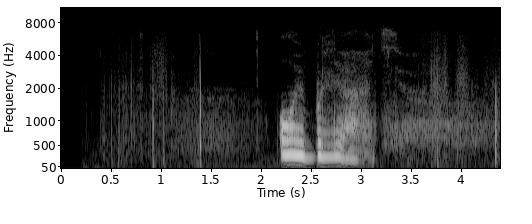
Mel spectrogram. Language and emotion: Russian, angry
